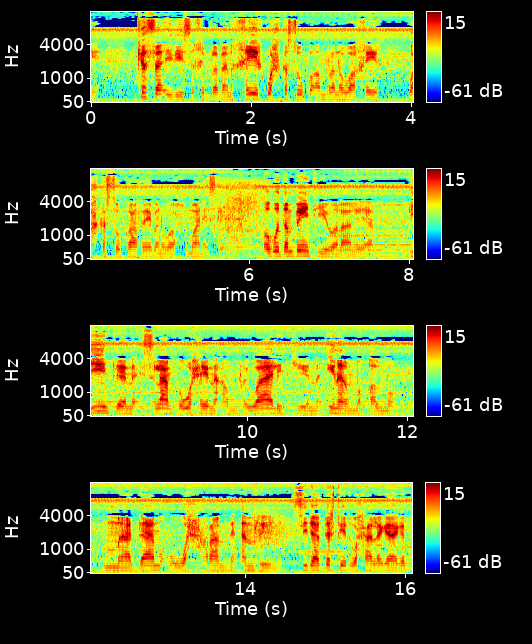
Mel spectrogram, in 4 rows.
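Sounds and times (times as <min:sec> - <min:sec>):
crickets chirring: 0:00.0 - 0:16.0
man talking: 0:00.0 - 0:16.0.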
